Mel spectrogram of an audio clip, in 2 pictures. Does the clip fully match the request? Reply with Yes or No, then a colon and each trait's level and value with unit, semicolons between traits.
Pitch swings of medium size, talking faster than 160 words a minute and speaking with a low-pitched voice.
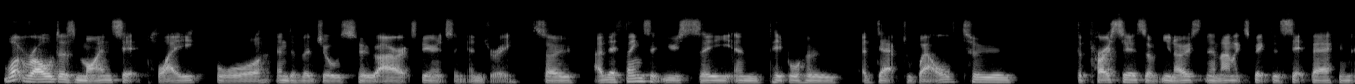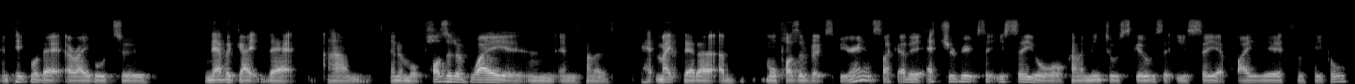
Yes: average, 3.3 semitones; average, 175 wpm; very low, 95 Hz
